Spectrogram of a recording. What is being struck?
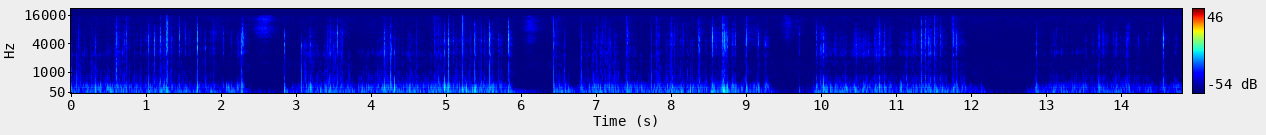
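Metal mesh microphone grille.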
